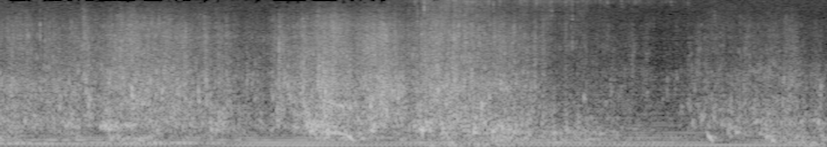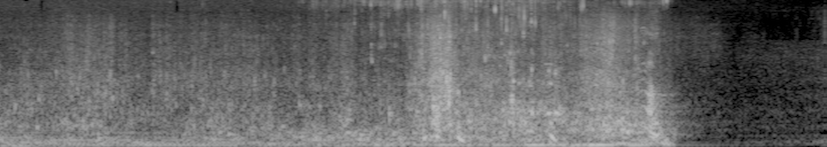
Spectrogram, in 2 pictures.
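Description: Bubbles gurgle underwater.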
